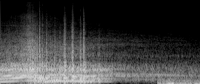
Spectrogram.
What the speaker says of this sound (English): those upshifts are so freaking fast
